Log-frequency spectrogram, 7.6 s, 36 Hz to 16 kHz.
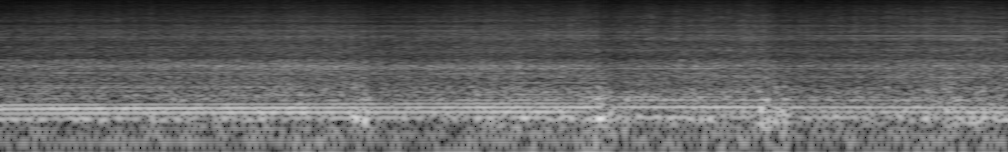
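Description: Air-cooled flat-four engine of a 1966 Porsche 912 running steadily at freeway speed, heard from inside the cabin together with road and wind noise.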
